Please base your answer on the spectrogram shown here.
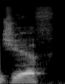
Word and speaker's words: GIF: I was like GIF, like the peanut butter.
